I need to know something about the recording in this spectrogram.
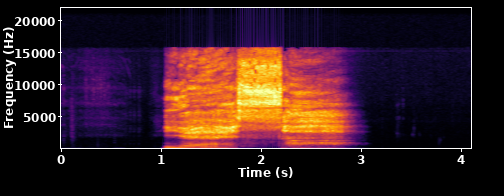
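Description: A young man shouts loudly into a close microphone.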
